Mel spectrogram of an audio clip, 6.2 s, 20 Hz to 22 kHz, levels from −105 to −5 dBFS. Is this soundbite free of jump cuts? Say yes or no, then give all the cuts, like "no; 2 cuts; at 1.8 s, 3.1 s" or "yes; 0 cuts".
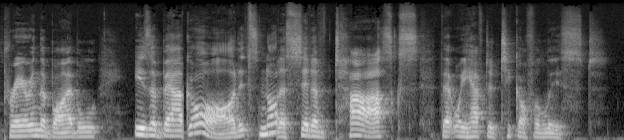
no; 2 cuts; at 1.8 s, 2.8 s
